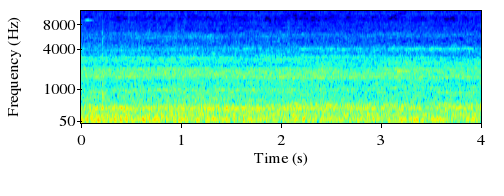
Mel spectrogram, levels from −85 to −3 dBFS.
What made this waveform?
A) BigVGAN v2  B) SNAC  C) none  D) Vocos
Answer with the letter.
C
